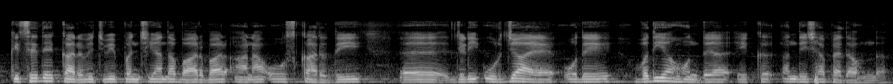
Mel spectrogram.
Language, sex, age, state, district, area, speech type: Punjabi, male, 30-45, Punjab, Jalandhar, urban, spontaneous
